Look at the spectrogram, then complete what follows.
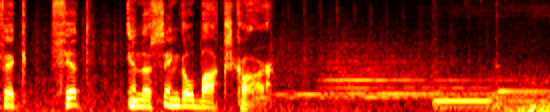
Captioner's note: train whistle blows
